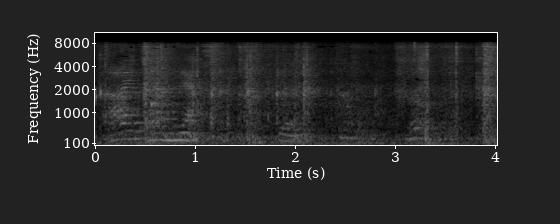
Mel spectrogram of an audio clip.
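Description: Indistinct voices talking quietly in a room, with no words clear enough to make out.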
